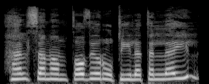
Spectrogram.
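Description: A cruel female spy with a high, sharp and tense voice, snapping her lines, as a man puts her on for a storybook reading. Close, dry sound. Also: animated, a little fast, no room sound.

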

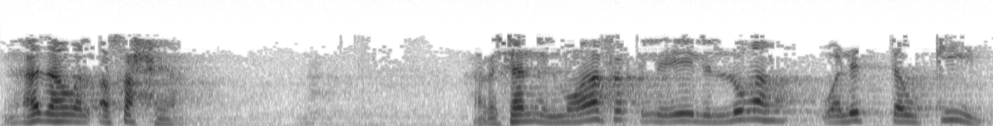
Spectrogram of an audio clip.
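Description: An Egyptian sheikh gives a religious lesson, reading classical lines and then explaining them casually with questions to his listeners. His voice is high. The sound is thin and phone-like, with a long hall echo behind it. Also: normal speed. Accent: Egyptian Arabic. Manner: reads classical passages, then explains in colloquial speech with rhetorical questions. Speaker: sheikh teaching Quran commentary.

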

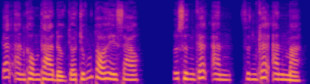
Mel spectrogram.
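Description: A woman's voice: moderate pace, a little mellow, no room sound, natural voice. A woman voicing a grieving elderly mother-in-law who pleads and sobs through her words, in an audiobook reading. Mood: sobbing plea. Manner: sobbing, begging, high-pitched.

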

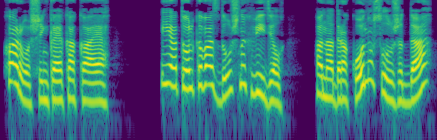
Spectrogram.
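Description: A naive young male elf, easily dazzled, voiced by a woman reader. His voice sits higher than the narration and tumbles out in eager questions. Dry, close audiobook sound. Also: big pitch swings, normal speed, a bit bright, dry recording. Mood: awed. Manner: eager, wide-eyed questions. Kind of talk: audiobook character voice.

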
